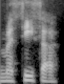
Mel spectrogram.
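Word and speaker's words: Mathetha: Good old Mike Mathitha, which is a weird name to say. Mathitha. Sounds wrong, but that's how you say it.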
